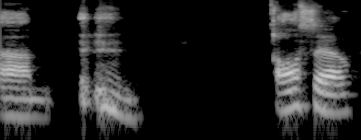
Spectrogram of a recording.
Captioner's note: clears throat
